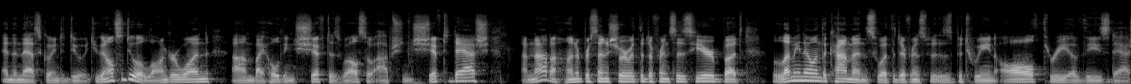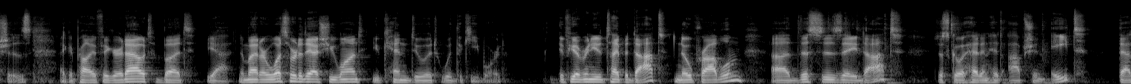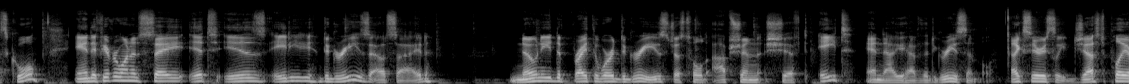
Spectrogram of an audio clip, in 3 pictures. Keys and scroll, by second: 1.3 space, 4.2 alt+shift+-, 7.4 Left, 9.7 Left, 11.1 space, 11.3 -, 12.0 Right, 19.4-21.0 typing, 21.9 alt+8, 23.4 Return, 24.9 t, 24.9 space, 26.6 d, 27.0 BackSpace, 28.0 e, 28.5 alt+Left, 30.9 alt+shift+*, 32.6 super+`.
